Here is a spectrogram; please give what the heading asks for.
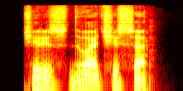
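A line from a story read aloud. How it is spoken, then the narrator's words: Muttered. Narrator (Russian): буркнул Немирович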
